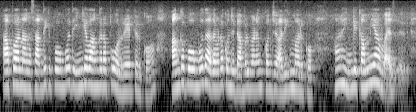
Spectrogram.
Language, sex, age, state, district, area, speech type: Tamil, female, 18-30, Tamil Nadu, Namakkal, rural, spontaneous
